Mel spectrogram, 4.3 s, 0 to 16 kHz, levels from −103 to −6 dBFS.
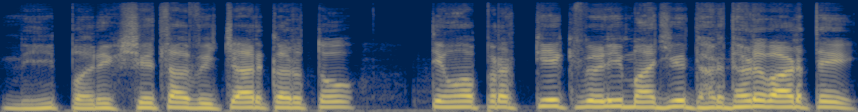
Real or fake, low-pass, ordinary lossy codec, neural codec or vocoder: fake; 14.4 kHz; none; codec, 44.1 kHz, 7.8 kbps, Pupu-Codec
